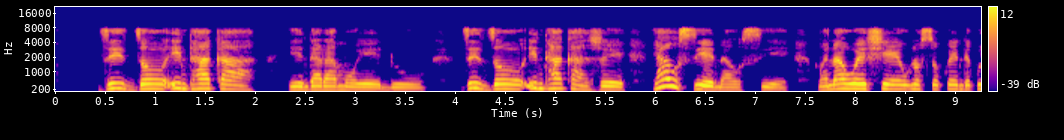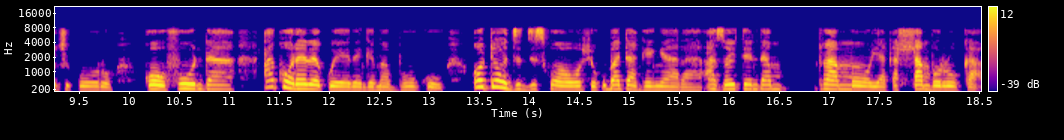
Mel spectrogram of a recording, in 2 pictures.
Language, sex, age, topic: Ndau, male, 18-24, education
